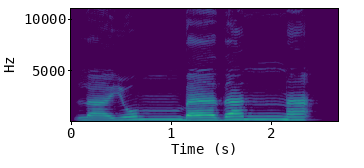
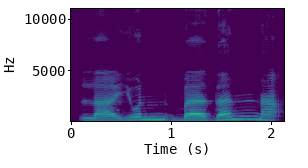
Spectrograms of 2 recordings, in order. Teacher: mengganti bacaan nun sukun atau tanwin dengan bacaan m yang disamarkan dengan mim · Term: iklab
